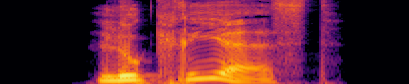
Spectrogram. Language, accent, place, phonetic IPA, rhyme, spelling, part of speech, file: German, Germany, Berlin, [luˈkʁiːɐ̯st], -iːɐ̯st, lukrierst, verb, De-lukrierst.ogg
- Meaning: second-person singular present of lukrieren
